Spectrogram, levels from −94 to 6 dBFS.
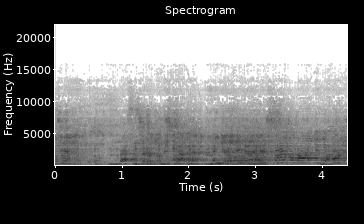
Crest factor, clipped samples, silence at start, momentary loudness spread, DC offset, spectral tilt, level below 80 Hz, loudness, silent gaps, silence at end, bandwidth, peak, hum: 16 dB; under 0.1%; 0 s; 9 LU; under 0.1%; -2.5 dB/octave; -48 dBFS; -19 LUFS; none; 0 s; 14.5 kHz; -4 dBFS; none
